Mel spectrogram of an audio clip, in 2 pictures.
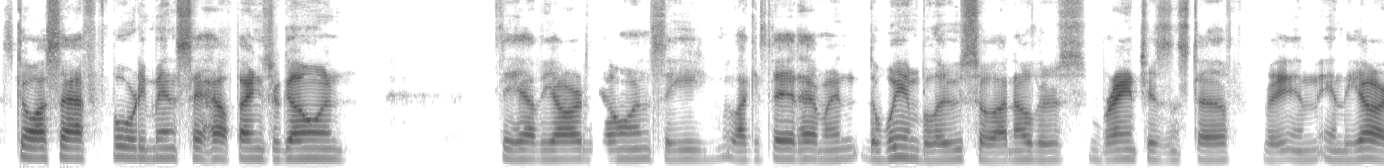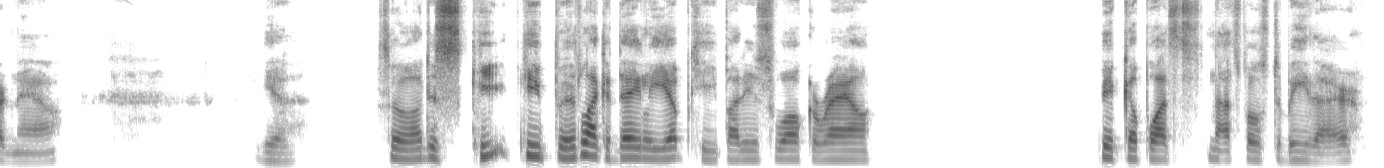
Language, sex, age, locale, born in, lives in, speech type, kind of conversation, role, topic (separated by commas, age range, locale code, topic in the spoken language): English, male, 50-54, en-US, United States, United States, conversation, advice, user, How can I notice and enjoy small joyful moments daily?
